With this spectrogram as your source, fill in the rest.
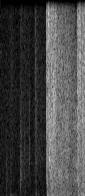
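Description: A rifle fires a loud burst of shots.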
